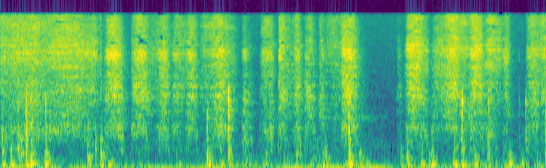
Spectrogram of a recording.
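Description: A single fingernail slowly scratches and rubs across the front of a full plastic bag of rolled oats. The result is a dry, crinkly rasping that sweeps from low muffled rustle up into bright, hissy scratch strokes.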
